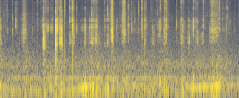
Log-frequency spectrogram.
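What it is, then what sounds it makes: Korean paper sheet scratched by a dip pen. A metal dip pen nib writes letters in ink on a flat sheet of textured Korean paper, heard close up. The nib gives quick, dry, bright scratches in irregular short bursts, with a faint low hum beneath.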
